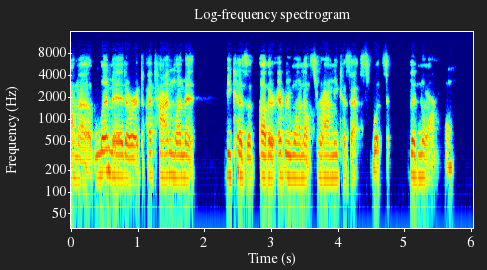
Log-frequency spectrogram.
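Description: A woman speaks in a fairly low pitch with monotone, flat intonation at a fairly quick pace, the sound dry and close with no echo against a quiet background. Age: 20s. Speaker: marine sciences graduate student. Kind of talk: panel discussion. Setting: live stream.

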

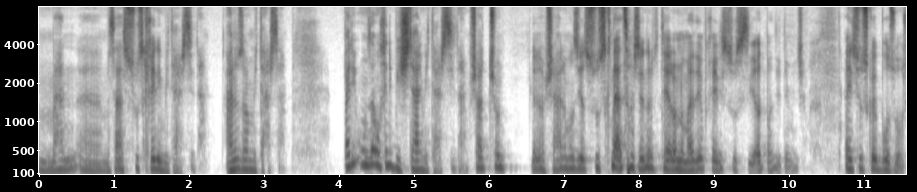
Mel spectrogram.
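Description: Talking at a very fast pace, a man uses a high pitch with ordinary variation. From Iran, Nishapur (Khorasan). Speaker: structural engineering manager. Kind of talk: interview.

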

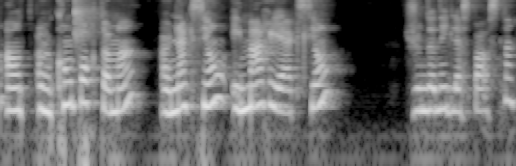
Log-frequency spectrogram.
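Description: A woman with a Quebec accent, high pitch, animated tone, ordinary pitch variation and a moderate pace. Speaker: business coach. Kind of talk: interview.

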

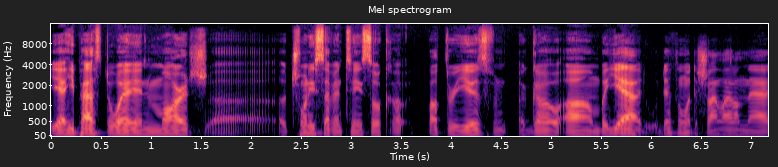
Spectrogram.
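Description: An unremarkable speaking voice moves at a fairly quick pace with fairly even intonation and big swings in loudness. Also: man, fairly low pitch for a man. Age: 20s. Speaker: podcast host. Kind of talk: casual interview chat. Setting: studio, sitting across from guest.

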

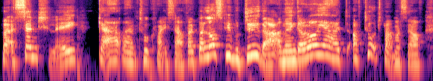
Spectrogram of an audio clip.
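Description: A woman speaks at a very fast pace with a fairly high pitch. Her pitch swings very widely. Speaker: podcast host. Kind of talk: casual interview.

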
